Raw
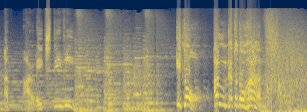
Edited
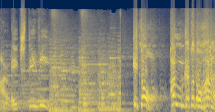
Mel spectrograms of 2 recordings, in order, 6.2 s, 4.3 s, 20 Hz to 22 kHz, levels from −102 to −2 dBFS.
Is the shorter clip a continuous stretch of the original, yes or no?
no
